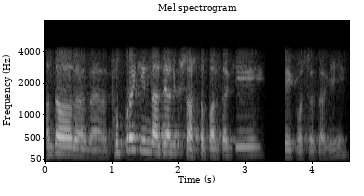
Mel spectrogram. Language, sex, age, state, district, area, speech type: Nepali, male, 60+, West Bengal, Kalimpong, rural, conversation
